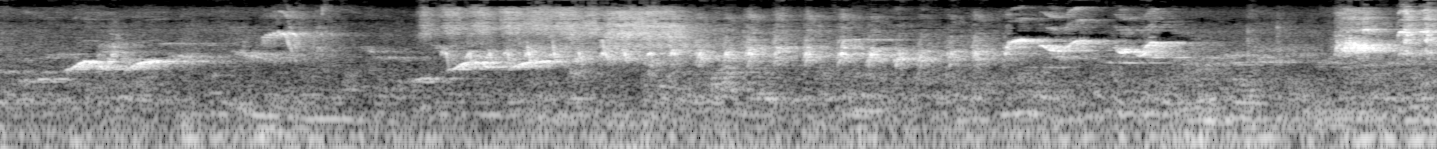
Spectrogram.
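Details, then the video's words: Greater green leafbird delivering a dense run of mimicked material, including tengkek udang and jinjing petulak phrases. Whistles and rapid chattering notes overlap in a busy stream, with faint voices and hum in the background. "COCAK IJO HONDA BONGKAR MATERI 🔥TENGKEK UDANG,JINJING PETULAK"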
